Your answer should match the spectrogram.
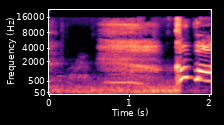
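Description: A person gasps in a long breathy rush, then a voice cries out near the end.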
